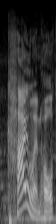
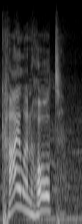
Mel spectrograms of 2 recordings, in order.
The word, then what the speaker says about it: Kylan Holt: said keegan holt yes kylenholt not kailyn i was pronouncing it like a guy from mukwonago kyle and holt thank you to prince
